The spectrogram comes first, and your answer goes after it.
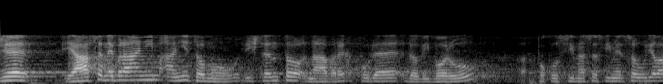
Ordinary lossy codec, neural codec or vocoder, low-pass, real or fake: AAC, 16 kbps; none; 7.2 kHz; real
